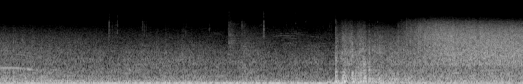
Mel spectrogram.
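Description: Aerial fireworks bursting overhead in a continuous barrage of booms with sharp crackles; a fresh, louder salvo breaks about three seconds in.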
